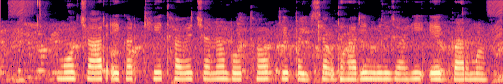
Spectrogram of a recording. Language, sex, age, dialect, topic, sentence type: Chhattisgarhi, female, 18-24, Western/Budati/Khatahi, banking, question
